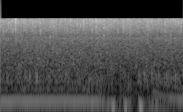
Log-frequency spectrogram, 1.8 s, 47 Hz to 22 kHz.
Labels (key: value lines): label: biophony
recorder: SoundTrap 300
